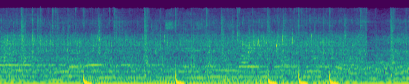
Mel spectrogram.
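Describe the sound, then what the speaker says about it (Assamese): Garlic, ginger and green chillies fry in a pan with a steady, dense sizzle, broken every second or so by a short falling swish. "এইখিনি অকণমান ভাজি ল'ম।"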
